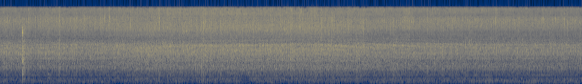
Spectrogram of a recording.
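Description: Cauliflower florets and onions frying in oil in a cast-iron kadai: a steady sizzle, with a single click about half a second in.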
